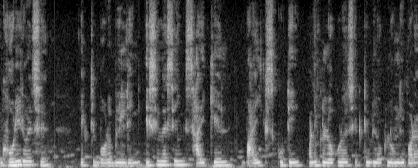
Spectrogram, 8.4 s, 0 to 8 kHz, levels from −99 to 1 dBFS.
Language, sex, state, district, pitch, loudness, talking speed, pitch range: Bengali, male, West Bengal, Dakshin Dinajpur, 145 Hz, -18 LUFS, 120 wpm, 135-150 Hz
